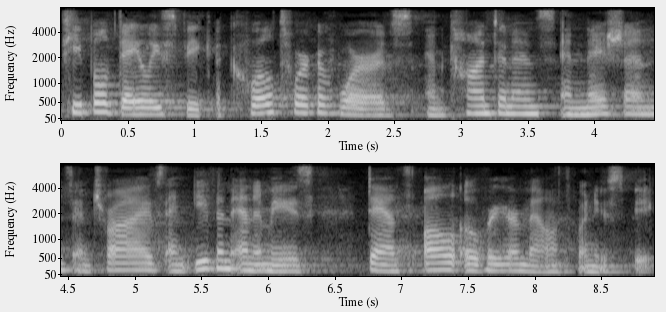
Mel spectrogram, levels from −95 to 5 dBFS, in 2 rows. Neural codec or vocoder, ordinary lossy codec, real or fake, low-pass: codec, 44.1 kHz, 7.8 kbps, DAC; AAC, 48 kbps; fake; 7.2 kHz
